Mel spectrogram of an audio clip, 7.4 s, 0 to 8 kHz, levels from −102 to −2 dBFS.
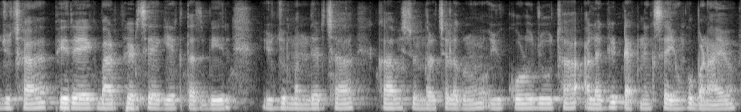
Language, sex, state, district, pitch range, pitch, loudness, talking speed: Hindi, male, Uttarakhand, Uttarkashi, 115-120 Hz, 115 Hz, -18 LUFS, 220 wpm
